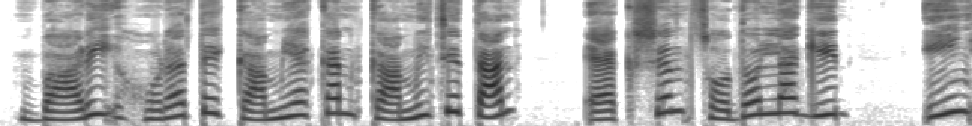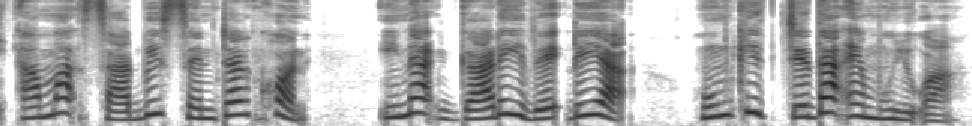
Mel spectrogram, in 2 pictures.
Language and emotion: Santali, disgusted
